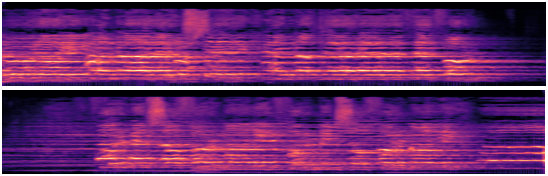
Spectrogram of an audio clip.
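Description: Women's choir singing sustained chords in contemporary classical style. The chords fade out about five seconds in, a single low held note follows, and the full choir comes back in about a second later.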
